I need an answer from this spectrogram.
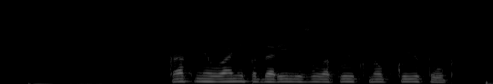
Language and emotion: Russian, neutral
